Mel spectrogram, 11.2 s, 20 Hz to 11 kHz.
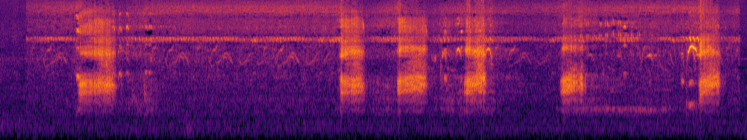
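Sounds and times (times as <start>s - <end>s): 
faint outdoor background: 0.0s - 11.2s
crows cawing: 1.2s - 1.9s, 5.1s - 7.6s, 8.4s - 9.1s, 10.4s - 11.1s.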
